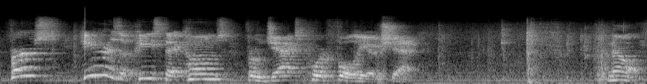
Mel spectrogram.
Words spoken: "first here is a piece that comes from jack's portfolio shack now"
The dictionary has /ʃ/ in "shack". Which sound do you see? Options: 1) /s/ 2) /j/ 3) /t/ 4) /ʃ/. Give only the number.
4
